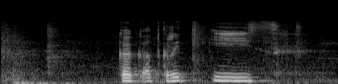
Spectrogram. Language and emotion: Russian, neutral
